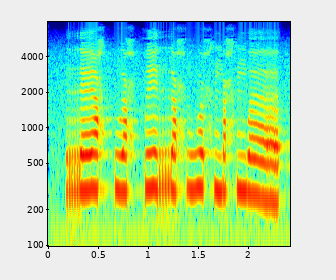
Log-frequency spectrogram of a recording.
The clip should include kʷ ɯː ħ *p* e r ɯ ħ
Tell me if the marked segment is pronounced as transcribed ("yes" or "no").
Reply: yes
